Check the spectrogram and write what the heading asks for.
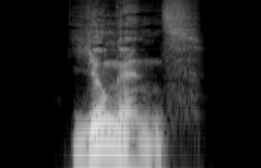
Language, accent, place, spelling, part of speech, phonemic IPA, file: German, Germany, Berlin, Jungens, noun, /ˈjʊŋəns/, De-Jungens.ogg
- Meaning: plural of Junge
